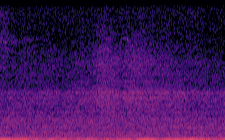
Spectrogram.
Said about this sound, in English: Another train is going by. God damn it. This one I can actually hear.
